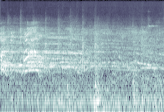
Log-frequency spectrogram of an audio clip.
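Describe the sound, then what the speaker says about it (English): A wrestling arena crowd cheers for a heavyweight title match, a loud continuous roar of many voices with shouts and whoops, steady throughout and close. "Listen to these fans cheer for Steiner."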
